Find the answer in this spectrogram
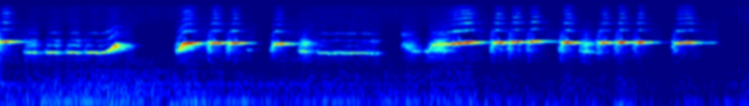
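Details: Whistling bird alternating a higher steady tone with lower, wavering notes, then a run of quick repeated clear whistles ending on a single held note; quiet otherwise.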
